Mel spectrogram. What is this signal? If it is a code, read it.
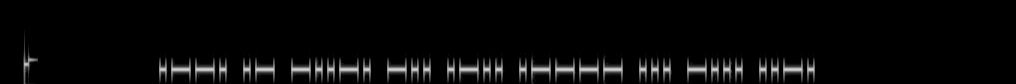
Morse code, heard as a keyed tone, about 20 wpm, 700 Hz. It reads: PA/DL1SBF
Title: Difficult Call Signs 20wpm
